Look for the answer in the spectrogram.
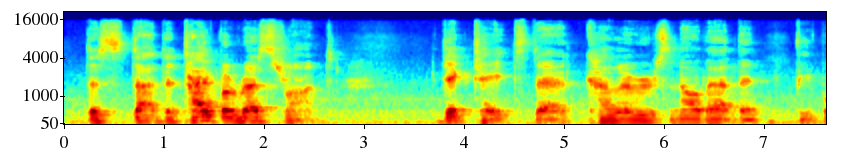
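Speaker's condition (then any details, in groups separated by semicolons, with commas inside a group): Cerebral palsy; breathing fine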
